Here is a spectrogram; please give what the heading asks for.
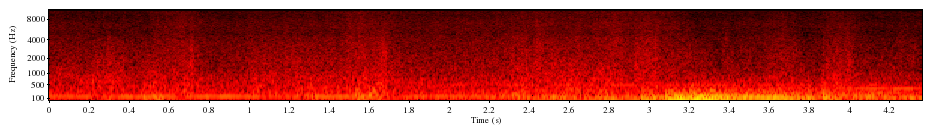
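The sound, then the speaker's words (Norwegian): A motorboat speeds across open water toward Utøya, its engine a steady low drone mixed with wind buffeting and splashing, growing louder and heavier in the last second or so. No voices. “Båten med Håvard Gåsbakk bak rattet gjør endelig god fart.”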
